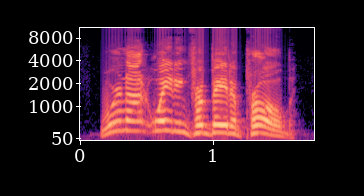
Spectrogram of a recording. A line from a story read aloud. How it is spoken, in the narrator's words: Chief McRobb barked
